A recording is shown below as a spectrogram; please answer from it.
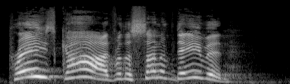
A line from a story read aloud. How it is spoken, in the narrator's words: Kids running around shouting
